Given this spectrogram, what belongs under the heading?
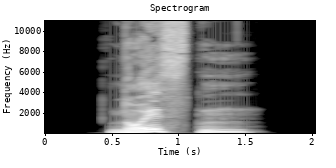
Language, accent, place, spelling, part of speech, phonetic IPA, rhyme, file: German, Germany, Berlin, neusten, adjective, [ˈnɔɪ̯stn̩], -ɔɪ̯stn̩, De-neusten.ogg
- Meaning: 1. superlative degree of neu 2. inflection of neu: strong genitive masculine/neuter singular superlative degree 3. inflection of neu: weak/mixed genitive/dative all-gender singular superlative degree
